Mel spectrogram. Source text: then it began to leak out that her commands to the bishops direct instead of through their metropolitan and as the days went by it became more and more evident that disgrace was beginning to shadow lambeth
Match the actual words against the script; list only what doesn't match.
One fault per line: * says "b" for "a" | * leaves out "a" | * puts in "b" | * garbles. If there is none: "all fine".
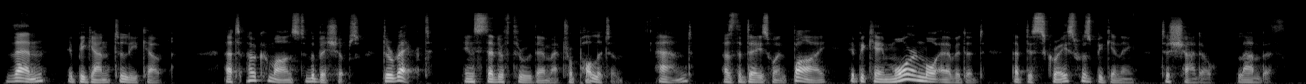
all fine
